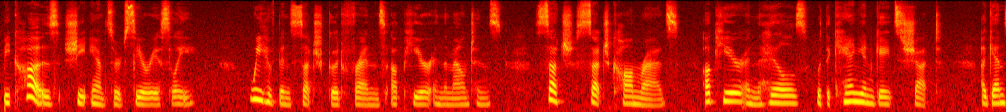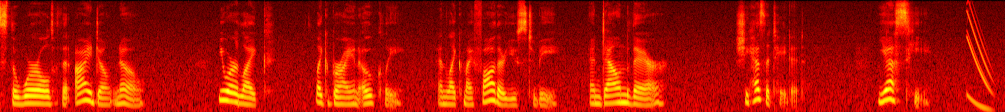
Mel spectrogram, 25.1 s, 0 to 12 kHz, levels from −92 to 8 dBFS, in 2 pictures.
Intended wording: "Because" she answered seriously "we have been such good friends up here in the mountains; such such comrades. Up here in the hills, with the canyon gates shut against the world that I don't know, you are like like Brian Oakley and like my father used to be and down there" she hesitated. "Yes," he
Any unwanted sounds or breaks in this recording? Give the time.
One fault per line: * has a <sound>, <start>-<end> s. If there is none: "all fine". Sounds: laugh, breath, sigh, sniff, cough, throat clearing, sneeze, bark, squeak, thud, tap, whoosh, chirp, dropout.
* has a chirp, 24.7-25.0 s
